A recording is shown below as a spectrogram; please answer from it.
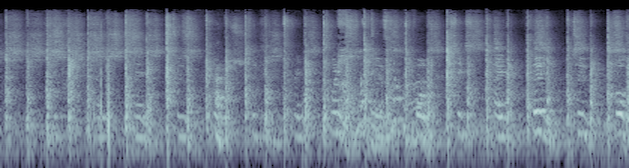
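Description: Rapid series of bare-fist punches landing on a person's torso through a cotton karate gi, about four to five sharp slaps a second.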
